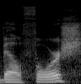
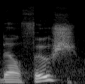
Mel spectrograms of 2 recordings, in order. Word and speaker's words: Belle Fourche: It goes into Belle Fourche, even though it looks like Belle Fourche, it's pronounced Belle Fourche.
